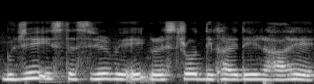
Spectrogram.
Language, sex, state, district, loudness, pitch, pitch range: Hindi, female, Arunachal Pradesh, Papum Pare, -11 LUFS, 235 Hz, 225-240 Hz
